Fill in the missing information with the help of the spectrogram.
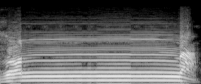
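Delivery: জন্না with a long, steady hum on ন; held ghunnah. Shown as a demonstration. Teacher demonstrating ghunnah to students, জন্না with prolonged ন. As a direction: hold the ন of জন্না very long, then release. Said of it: "এখানে কিছুক্ষণ সময় দূরে রাখতে হবে".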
